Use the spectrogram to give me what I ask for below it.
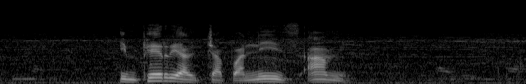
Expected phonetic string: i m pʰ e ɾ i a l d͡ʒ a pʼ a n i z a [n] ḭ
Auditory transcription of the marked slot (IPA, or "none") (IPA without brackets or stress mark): m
